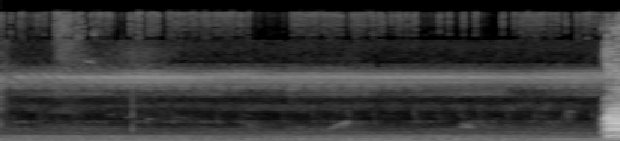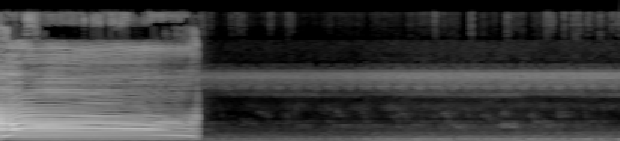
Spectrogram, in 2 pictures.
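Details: Sheep giving a single loud bleat of about one and a half seconds, a wavering harmonic baa that dips then holds steady, over a constant low hum and faint background hiss.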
